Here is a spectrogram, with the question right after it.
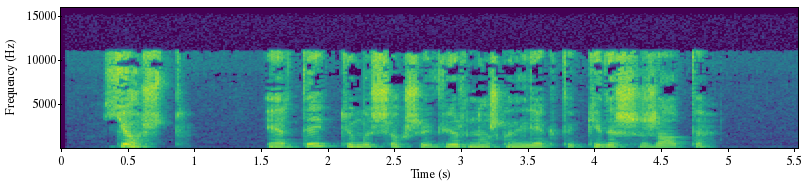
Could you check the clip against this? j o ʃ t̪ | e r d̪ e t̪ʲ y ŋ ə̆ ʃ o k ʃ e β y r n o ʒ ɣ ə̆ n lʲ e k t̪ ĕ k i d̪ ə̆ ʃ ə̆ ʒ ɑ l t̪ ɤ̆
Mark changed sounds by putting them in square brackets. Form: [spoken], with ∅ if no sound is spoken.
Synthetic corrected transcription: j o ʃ t̪ | e r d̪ e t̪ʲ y ŋ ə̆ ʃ o k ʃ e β y r n o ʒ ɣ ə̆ n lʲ e k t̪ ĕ k i d̪ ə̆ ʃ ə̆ ʒ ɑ l t̪ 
